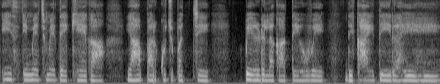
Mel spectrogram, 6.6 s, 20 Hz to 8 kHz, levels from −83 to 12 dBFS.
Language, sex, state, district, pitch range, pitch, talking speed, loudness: Hindi, female, Rajasthan, Jaipur, 165-185 Hz, 170 Hz, 135 wpm, -18 LUFS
